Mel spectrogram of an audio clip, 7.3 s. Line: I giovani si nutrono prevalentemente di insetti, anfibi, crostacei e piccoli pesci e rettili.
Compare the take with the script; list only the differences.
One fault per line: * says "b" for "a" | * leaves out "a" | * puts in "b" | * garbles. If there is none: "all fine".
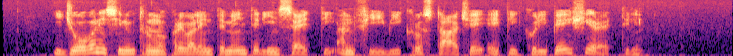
all fine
